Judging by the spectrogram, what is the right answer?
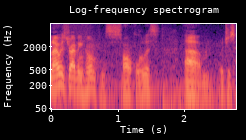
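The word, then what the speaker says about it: St. Louis: time um when I was driving home from s Louis um which is how you say that um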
